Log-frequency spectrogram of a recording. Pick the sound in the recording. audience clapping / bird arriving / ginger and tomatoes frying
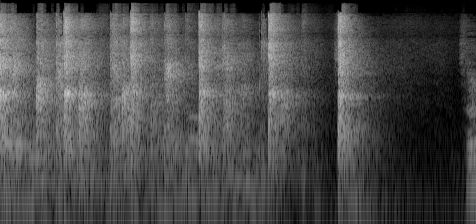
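audience clapping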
